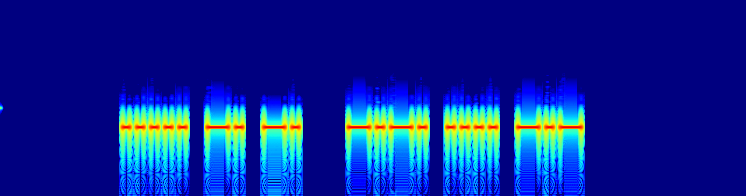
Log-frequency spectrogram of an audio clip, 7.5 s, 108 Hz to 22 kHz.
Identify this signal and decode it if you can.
Morse code, heard as a keyed tone, about 17 wpm, 700 Hz. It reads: 5NN CHK
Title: Ontario QSO Party Exchange 17wpm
